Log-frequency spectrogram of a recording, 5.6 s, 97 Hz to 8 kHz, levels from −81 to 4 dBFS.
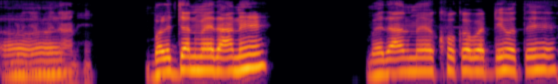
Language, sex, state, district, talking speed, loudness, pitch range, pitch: Chhattisgarhi, male, Chhattisgarh, Rajnandgaon, 130 wpm, -16 LUFS, 165-200 Hz, 190 Hz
